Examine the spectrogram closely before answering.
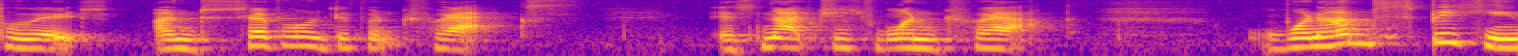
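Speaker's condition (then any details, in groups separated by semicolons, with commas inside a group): Cerebral palsy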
